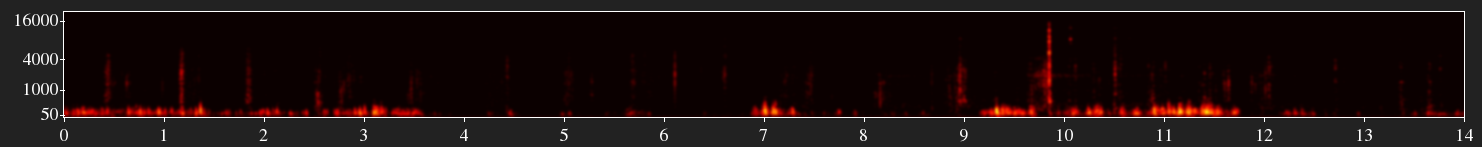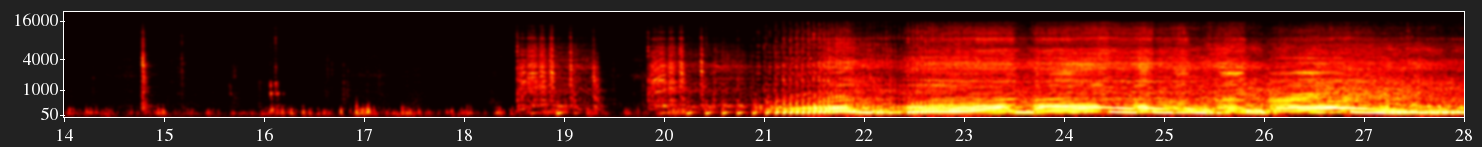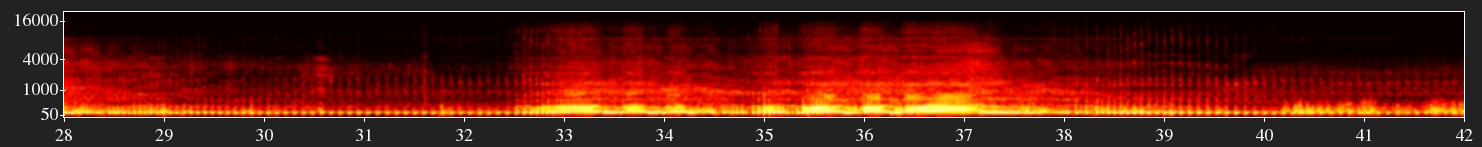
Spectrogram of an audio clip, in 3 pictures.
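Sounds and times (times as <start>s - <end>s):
motorcycle engine revving and idling: 18.6s - 42.0s.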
